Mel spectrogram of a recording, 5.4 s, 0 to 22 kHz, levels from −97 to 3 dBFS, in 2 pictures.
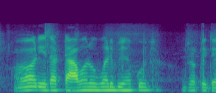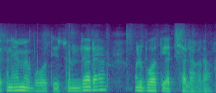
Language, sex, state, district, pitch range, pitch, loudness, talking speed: Hindi, male, Bihar, Saharsa, 120-140 Hz, 130 Hz, -26 LUFS, 245 wpm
